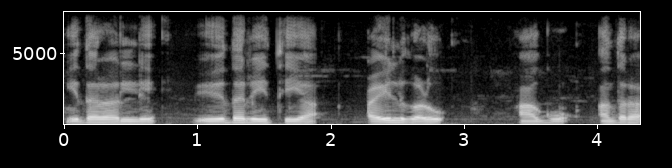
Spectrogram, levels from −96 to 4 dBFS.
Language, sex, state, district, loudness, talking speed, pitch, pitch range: Kannada, male, Karnataka, Bidar, -15 LUFS, 95 wpm, 125 Hz, 120-130 Hz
